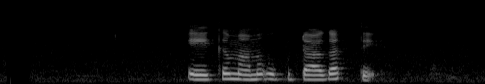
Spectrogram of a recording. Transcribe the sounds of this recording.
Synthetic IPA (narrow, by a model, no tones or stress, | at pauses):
eːkəmaməupuʈaːɡat̪ːḛ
